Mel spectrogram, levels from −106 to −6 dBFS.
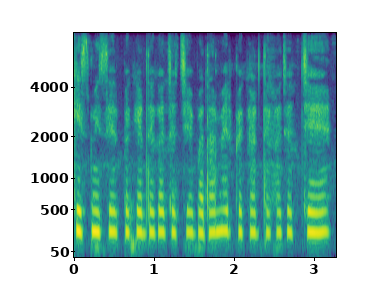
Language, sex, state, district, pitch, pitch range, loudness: Bengali, female, Assam, Hailakandi, 235 Hz, 230-235 Hz, -18 LUFS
